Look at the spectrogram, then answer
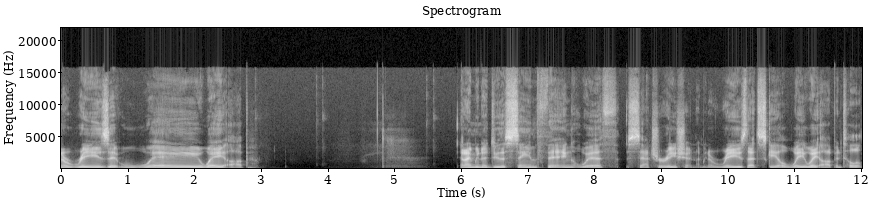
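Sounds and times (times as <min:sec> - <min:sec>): computer mouse clicks: 0:03.8 - 0:04.0.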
